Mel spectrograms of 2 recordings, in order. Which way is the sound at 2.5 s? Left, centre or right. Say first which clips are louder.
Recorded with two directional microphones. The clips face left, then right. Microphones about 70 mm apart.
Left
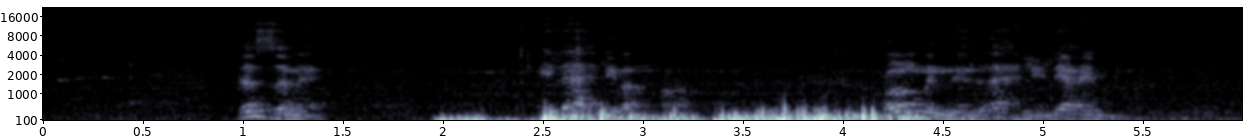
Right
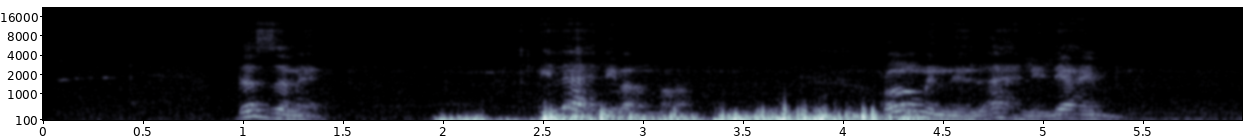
Even; right.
